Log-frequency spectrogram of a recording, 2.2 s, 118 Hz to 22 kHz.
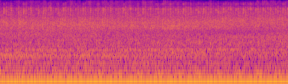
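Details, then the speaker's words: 2016 Dodge Challenger 5.7 L Hemi V8 with Shaker hood at idle; deep, steady burble with an even low rumble and no knocks or misses; normal healthy idle. "She does sound good, too. And it's a true shaker hood."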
